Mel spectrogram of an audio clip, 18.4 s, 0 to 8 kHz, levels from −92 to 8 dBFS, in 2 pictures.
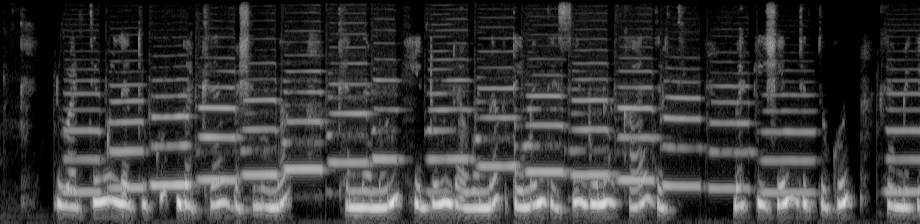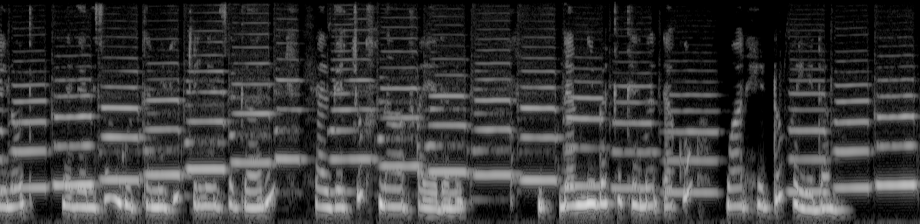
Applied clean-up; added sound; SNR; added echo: none; Wind instrument, woodwind instrument; 9 dB; none.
